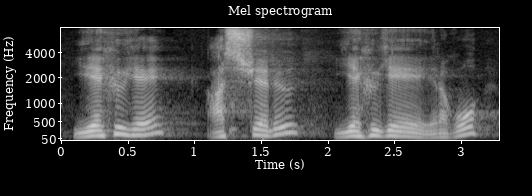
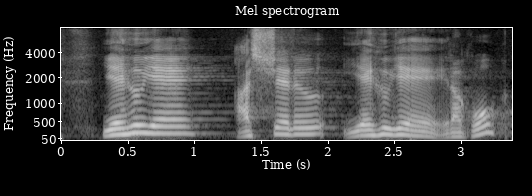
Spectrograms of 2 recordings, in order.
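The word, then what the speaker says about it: אהיה אשר אהיה: 여러분, 이 말은요, 히브리어 원어로 하면 예흐예, 아쉐르, 예흐예라고 발음이 됩니다.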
